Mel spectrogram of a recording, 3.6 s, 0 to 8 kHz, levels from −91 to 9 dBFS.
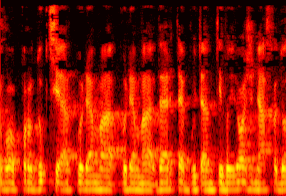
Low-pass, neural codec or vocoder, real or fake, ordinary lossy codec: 7.2 kHz; none; real; MP3, 32 kbps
